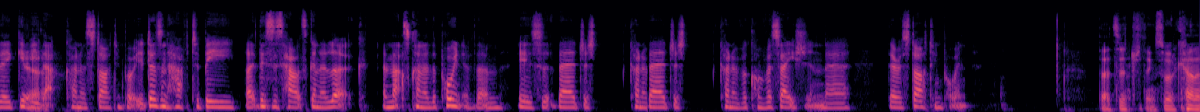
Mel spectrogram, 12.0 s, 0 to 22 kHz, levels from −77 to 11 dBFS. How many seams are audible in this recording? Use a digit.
3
